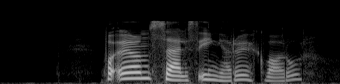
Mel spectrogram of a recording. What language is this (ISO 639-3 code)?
swe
